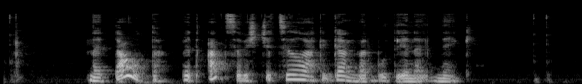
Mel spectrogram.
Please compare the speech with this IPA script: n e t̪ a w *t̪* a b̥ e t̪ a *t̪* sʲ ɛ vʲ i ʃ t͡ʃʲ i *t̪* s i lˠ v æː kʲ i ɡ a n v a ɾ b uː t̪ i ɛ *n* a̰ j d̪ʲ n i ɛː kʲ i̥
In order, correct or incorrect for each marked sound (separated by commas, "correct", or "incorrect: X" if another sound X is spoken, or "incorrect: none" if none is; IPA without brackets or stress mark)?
correct, correct, correct, correct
